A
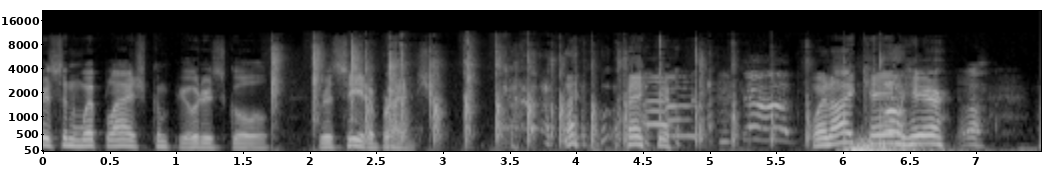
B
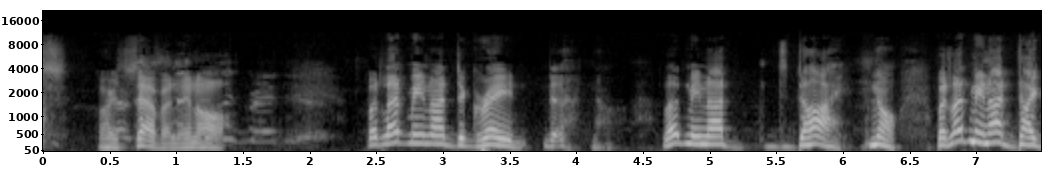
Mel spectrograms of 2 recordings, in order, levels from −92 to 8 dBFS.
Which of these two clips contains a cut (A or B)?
B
